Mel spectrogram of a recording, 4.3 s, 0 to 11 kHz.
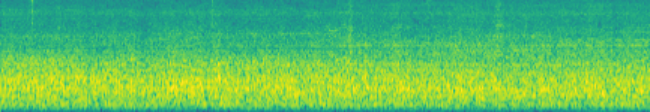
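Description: Steady engine and airflow noise inside a Boeing 707's passenger cabin in flight, from its four Pratt & Whitney JT3D turbofans. It is an even rush with no tones or changes.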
